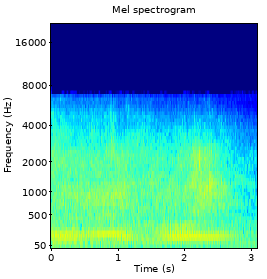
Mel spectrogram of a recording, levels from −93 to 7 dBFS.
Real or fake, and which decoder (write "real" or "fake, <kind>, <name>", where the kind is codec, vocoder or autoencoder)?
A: real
